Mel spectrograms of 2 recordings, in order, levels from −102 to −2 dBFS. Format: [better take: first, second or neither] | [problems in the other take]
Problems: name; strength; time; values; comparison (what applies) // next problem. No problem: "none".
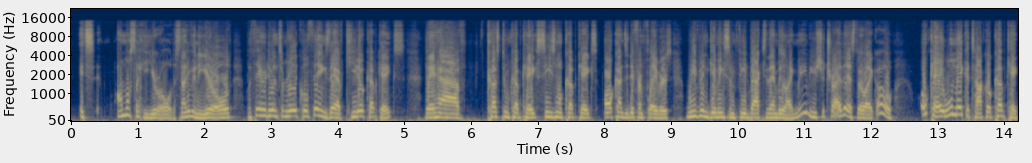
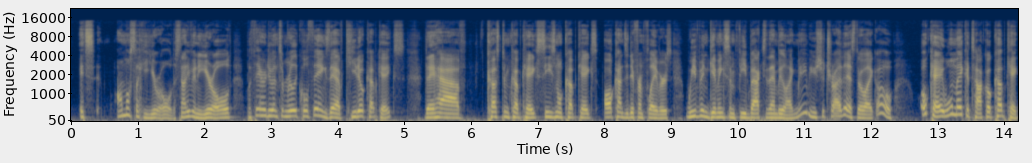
second | distortion; slight; 11% of the sound clipped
